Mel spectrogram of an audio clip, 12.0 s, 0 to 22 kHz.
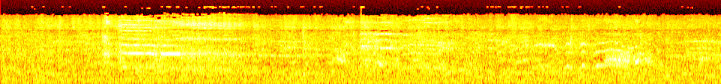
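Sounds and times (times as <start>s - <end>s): rooster crowing: 1.7s - 4.1s, 6.0s - 7.3s.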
